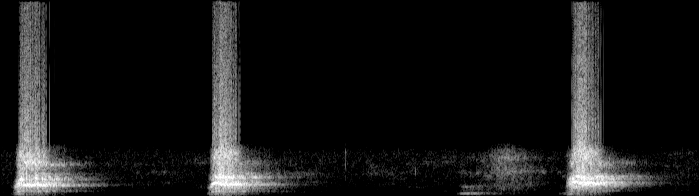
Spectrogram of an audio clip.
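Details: Small Münsterländer barking at a cat it has spotted: three sharp, loud barks spaced over about five seconds, with a brief low whine-like sound before the last bark.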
